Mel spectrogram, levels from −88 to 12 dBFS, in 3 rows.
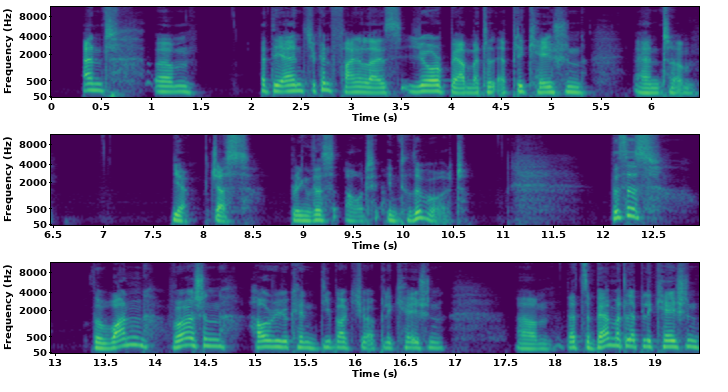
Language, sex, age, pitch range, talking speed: English, male, 40-59, 150-195 Hz, 115 wpm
